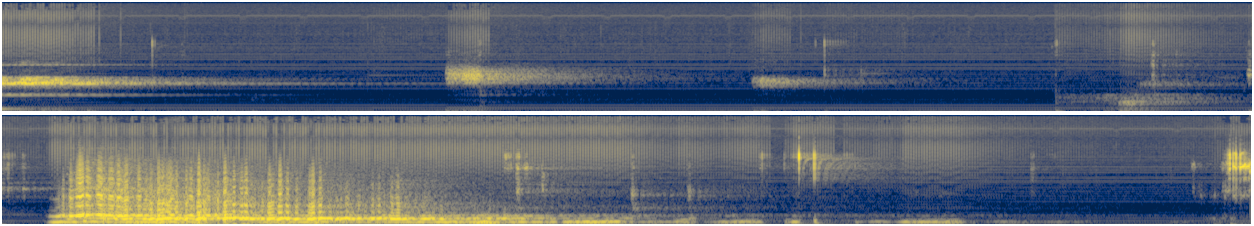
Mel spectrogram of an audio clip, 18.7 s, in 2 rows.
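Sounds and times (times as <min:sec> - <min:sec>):
vocoder recording: 0:09.8 - 0:14.2.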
